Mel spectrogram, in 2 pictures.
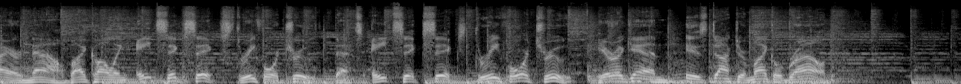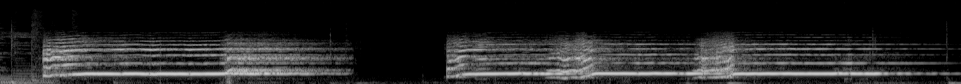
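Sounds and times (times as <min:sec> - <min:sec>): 
speech: 0:00.1 - 0:08.5
shofar blasts sounded for Rosh Hashanah: 0:10.0 - 0:13.1, 0:14.1 - 0:19.1.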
